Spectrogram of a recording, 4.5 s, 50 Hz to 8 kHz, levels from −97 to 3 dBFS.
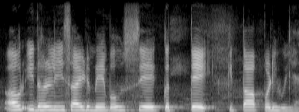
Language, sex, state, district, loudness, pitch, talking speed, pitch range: Hindi, female, Uttar Pradesh, Saharanpur, -16 LUFS, 230 Hz, 145 wpm, 220-245 Hz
